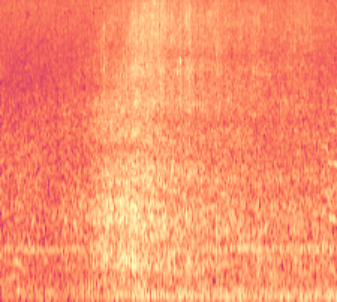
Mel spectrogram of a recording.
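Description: A motor vehicle passing on the beachfront road, its noise swelling about a second in and easing off after about two seconds, over steady street ambience.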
